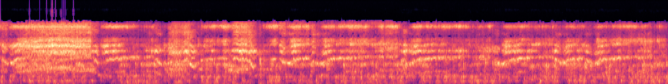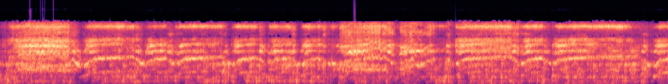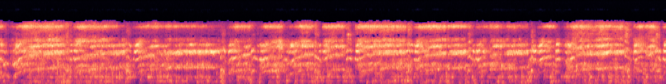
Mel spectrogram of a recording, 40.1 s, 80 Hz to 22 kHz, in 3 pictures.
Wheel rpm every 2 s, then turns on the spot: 170, 160, 170, 180, 180, 170, 180, 170, 170, 150, 160, 170, 170, 180, 200, 210, 190, 200, 190, 200.
none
